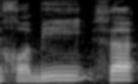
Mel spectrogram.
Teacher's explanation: خا زبر خا، خا کو موٹا کر کے پڑھیں گے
